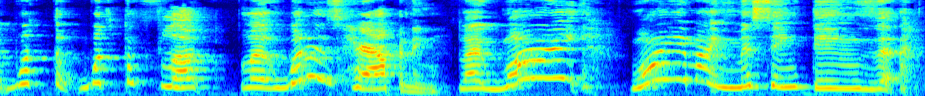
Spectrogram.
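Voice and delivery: high, loud retold outburst of frustration; upset outburst. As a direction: relive the moment you realized you missed it, loud and high. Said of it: "And I was so upset".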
